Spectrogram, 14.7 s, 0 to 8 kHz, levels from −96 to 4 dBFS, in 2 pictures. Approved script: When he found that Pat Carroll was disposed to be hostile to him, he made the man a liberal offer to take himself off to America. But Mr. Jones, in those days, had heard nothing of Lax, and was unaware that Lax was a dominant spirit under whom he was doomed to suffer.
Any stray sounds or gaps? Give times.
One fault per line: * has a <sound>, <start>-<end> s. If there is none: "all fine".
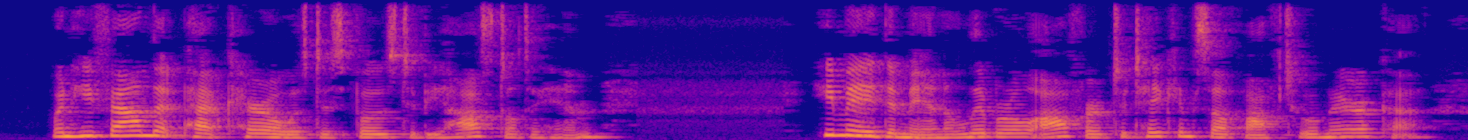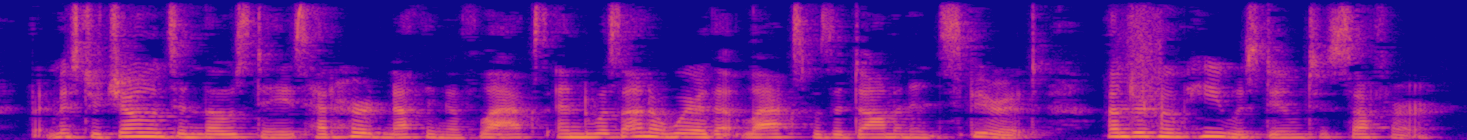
all fine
